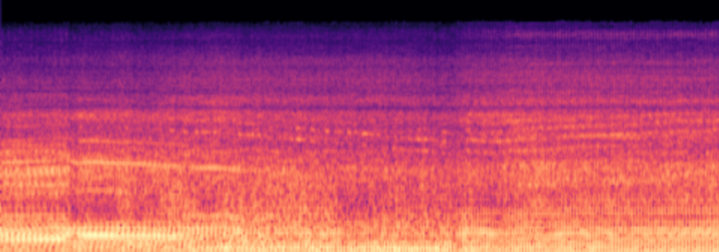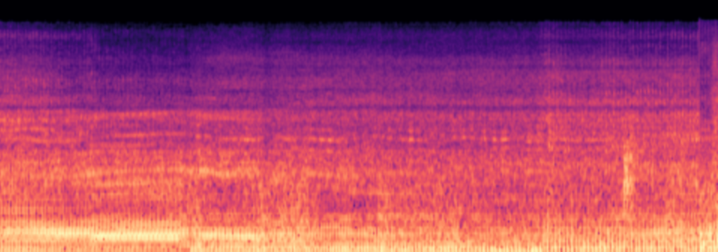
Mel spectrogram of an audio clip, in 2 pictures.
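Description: Motorcycle riding easy warm-up laps on a track, its engine a steady close drone with smooth shifts in pitch as the rider rolls through, no voices over it.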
